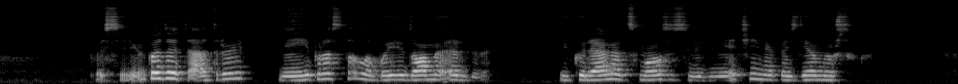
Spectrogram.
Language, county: Lithuanian, Vilnius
